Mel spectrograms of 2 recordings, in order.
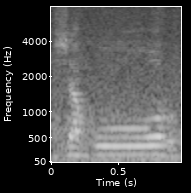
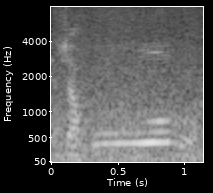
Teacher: tafkhimnya kurang, rohnya kurang tebal. Misalnya syakur cuma begitu, mestinya syakur lebih tebal ya.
